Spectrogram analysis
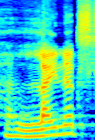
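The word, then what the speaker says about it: Linux: चलो, निम्न में से कौन सा लाइनक्स या लिनक्स, जैसा आप प्रोनाउंस करना चाहें, लिनक्स का मुख्य भाग है और सभी प्रमुख गतिविधियों के लिए जिम्मेदार है?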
